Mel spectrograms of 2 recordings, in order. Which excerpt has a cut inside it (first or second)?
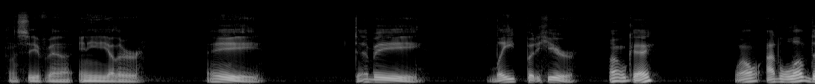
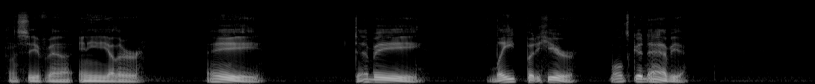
first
